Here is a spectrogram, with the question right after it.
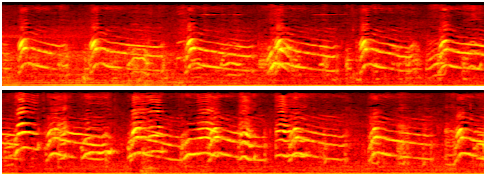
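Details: Several puppies howl together. Arching, falling cries repeat about twice a second, and high overlapping voices blend into a continuous chorus of yelping whines.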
